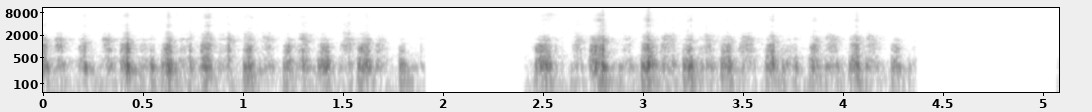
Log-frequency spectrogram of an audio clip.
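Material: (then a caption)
Paper. A coin edge scrapes across the middle row of a paper lottery scratch card in quick, rhythmic strokes. The raspy scratching has a low-mid body and comes in two bursts, with silence between them and another short silence at the end.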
